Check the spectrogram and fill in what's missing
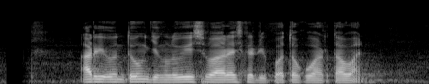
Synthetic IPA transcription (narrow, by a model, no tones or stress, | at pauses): ʔaɾiunt̪ʊŋd͡ʒɨŋluisuwaɾɛskərdipɔt̪ɔkəwart̪awa̰n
